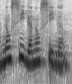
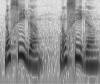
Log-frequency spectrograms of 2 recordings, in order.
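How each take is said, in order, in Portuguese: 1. Uma pausa curta une as duas frases em um único bloco. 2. Uma pausa longa, como um ponto final, separa as duas frases.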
